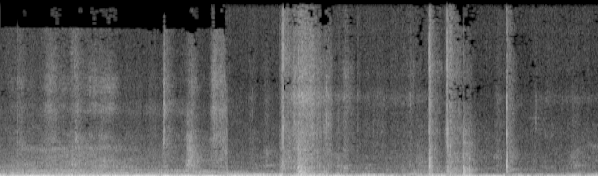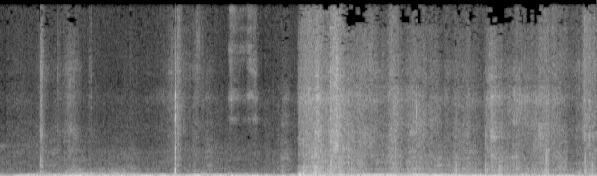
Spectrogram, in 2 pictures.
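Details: Indoor rumble, thumps and sharp clicks of cats and kittens playing in a tunnel fill the recording, with a low steady background drone and no meows or other animal calls.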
